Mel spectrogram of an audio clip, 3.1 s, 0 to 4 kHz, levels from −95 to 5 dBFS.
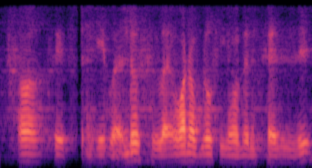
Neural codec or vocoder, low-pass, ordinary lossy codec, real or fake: codec, 24 kHz, 0.9 kbps, WavTokenizer, medium speech release version 2; 3.6 kHz; none; fake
